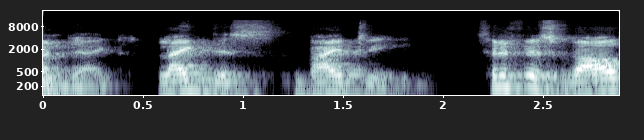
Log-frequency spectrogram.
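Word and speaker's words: ڀائٽي: भा एक हिस्सा, ए दूसरा हिस्सा, टी तीसरा हिस्सा, BHAA भा, एपोस्ट्रॉफी यानी पॉज आया, AEY दूसरा हिस्सा, TI तीसरा हिस्सा, भाई टी यानी भतीजी यानी नीस।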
